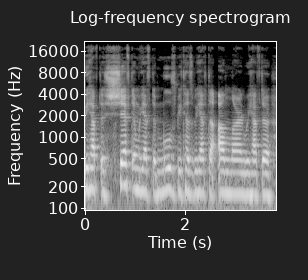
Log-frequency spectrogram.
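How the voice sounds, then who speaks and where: At a moderate pace, a woman speaks with a slight Rhode Island accent. Her very deep, low voice has monotone, flat intonation. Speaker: educator and vlogger. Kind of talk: casual talk-to-camera explainer. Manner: hesitant, many fillers and repetitions.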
